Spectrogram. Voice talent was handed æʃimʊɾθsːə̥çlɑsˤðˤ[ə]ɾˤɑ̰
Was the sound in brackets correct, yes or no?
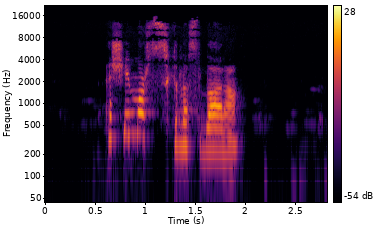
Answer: no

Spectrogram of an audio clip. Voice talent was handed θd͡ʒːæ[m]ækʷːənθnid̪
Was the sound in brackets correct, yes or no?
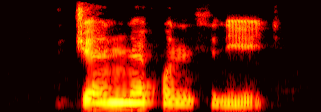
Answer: no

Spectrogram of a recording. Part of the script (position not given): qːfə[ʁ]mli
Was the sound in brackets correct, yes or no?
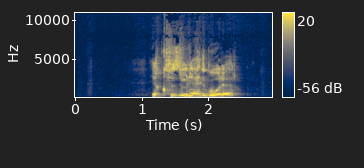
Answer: no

